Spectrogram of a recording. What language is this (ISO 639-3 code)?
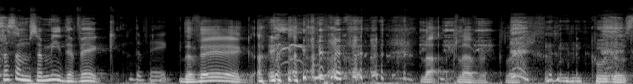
ara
